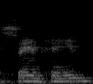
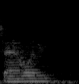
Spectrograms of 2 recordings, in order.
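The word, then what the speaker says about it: Samhain: be named after the mispronunciation of uh like Sam Hayne which is actually pronounced Salin which is the Celtic Festival that inspired what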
